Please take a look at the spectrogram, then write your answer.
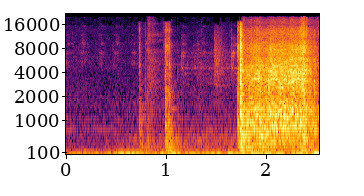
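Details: Ford F100 bullnose V8 that sat outdoors 11 years, after the starter wiring was sorted: a couple of faint clicks, then the starter bites and spins the engine steadily; cranking now works.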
